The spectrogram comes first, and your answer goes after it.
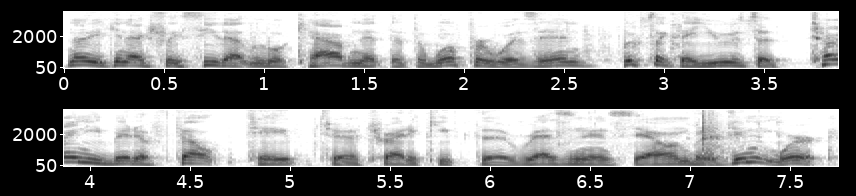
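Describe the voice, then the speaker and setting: Using lively intonation and a dark, mellow tone, a man with a fairly high pitch talks at a very fast pace with hardly any pauses. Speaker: audio equipment reviewer. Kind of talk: casual talk to camera.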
